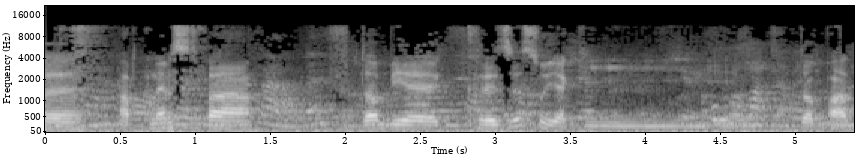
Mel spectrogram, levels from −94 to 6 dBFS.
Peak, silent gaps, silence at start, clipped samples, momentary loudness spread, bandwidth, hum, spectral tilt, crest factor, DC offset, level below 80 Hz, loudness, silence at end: -2 dBFS; none; 0 s; under 0.1%; 10 LU; 11.5 kHz; none; -4.5 dB/octave; 16 dB; under 0.1%; -28 dBFS; -18 LUFS; 0 s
